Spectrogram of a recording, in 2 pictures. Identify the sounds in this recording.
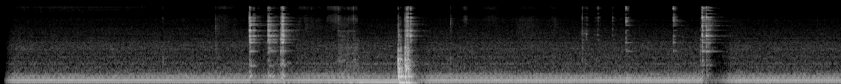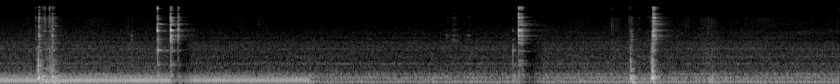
microwave, cutlery and dishes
